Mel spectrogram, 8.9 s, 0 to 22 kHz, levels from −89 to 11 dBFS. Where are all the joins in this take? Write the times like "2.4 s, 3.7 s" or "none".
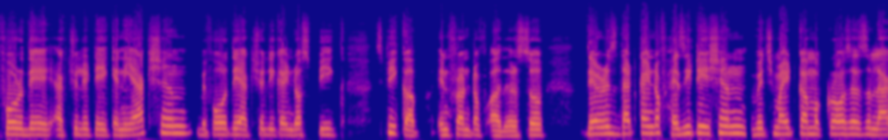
none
